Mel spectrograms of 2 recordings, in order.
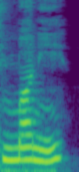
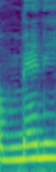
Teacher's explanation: these two words of money and many are almost identical except for the pronunciation of the vowel in the middle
